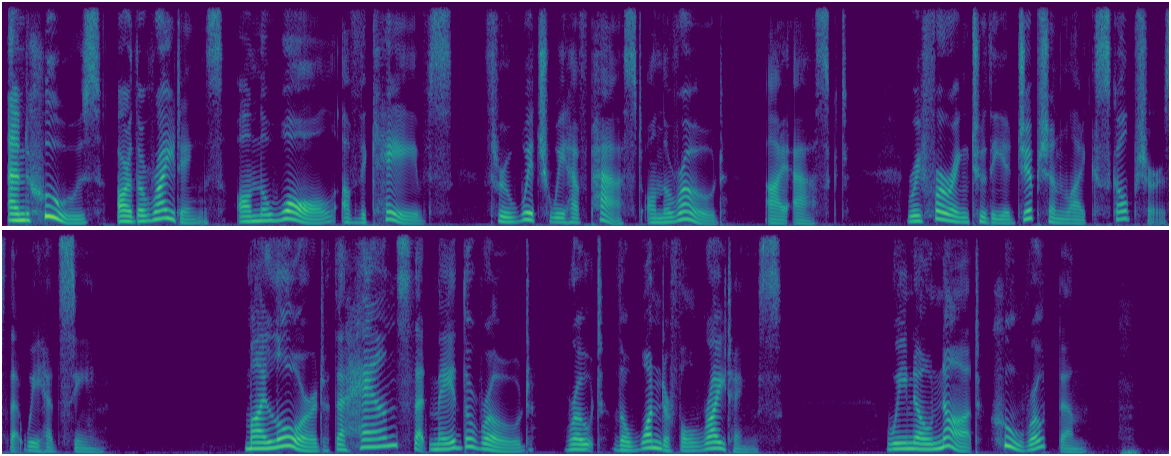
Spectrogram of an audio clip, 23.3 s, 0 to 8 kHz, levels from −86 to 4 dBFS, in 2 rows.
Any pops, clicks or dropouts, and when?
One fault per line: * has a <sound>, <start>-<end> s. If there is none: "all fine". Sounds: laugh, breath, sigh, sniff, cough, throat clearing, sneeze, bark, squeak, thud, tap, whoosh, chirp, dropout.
* has a breath, 22.8-23.1 s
